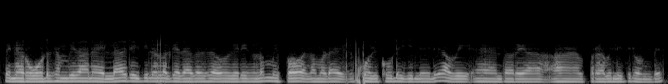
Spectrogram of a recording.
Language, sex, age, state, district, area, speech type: Malayalam, male, 18-30, Kerala, Kozhikode, urban, spontaneous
